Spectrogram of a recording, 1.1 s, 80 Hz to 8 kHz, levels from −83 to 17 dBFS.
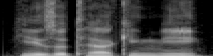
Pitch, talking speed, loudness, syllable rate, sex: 95 Hz, 225 wpm, -15 LUFS, 6.3 syllables/s, male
